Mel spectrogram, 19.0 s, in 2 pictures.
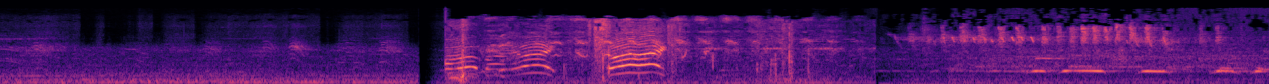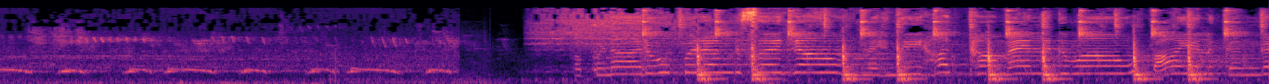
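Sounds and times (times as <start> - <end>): bird hooting: 6.7 - 13.1
film song with a beat: 13.6 - 19.0.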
